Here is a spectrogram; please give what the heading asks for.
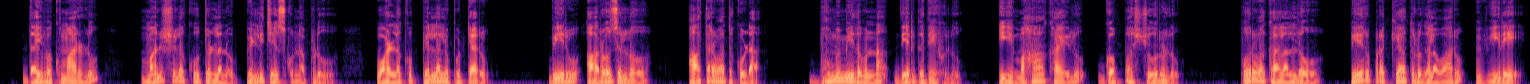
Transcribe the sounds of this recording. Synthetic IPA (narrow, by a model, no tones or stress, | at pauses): d̪ɐjʋɐkuma̰ːɾulu | mɐnuʂulɐkuːt̪uɭːɐnṵpe̞ɭːit͡ʃe̞ːsu̥kunːɐpːuɽṵ | ʋaːɭːɐkupilːɐlupuʈːa̰ːɾṵ | ʋiːɾuaːɾo̞ːd͡ʒulːo̞ː | aːt̪ɐɾʋaːt̪ɐkuːɽa̰ː | bʱuːmimiːd̪ɐunːɐd̪iːɾɡɐd̪e̞ːhulṵ | iːmɐ̰haːkʰaːjuluɡɔpːɐʃuːɾulṵ | puːɾʋɐkaːlɐmlo̞ː | pe̞ːɾupɾɐkʰjaːt̪uluɡɐlɐʋaːɾuʋiːɾe̞ː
